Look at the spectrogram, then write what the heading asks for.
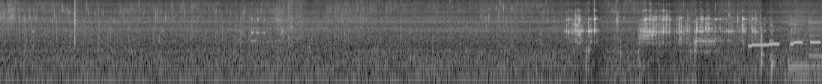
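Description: Chicken sizzling steadily in a skillet. From about nine and a half seconds in, ice clinks and rattles in a highball glass, and music starts near the end.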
